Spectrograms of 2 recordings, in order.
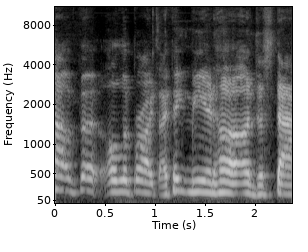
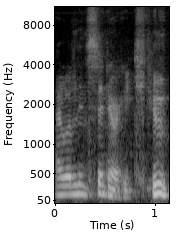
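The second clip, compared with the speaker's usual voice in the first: hushed, very soft half-whisper; 5 semitones lower, 5 dB quieter than usual. In a roleplay, a character half-whispers to her so no one hears. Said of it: "I'm whispering this to her so no one hears".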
